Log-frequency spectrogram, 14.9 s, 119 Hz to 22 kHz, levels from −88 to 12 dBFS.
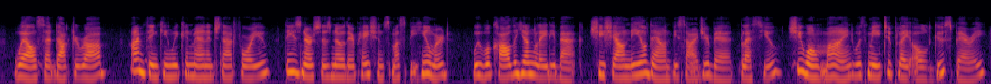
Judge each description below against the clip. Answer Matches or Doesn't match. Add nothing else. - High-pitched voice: Matches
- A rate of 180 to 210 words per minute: Matches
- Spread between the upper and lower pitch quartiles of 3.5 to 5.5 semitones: Doesn't match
